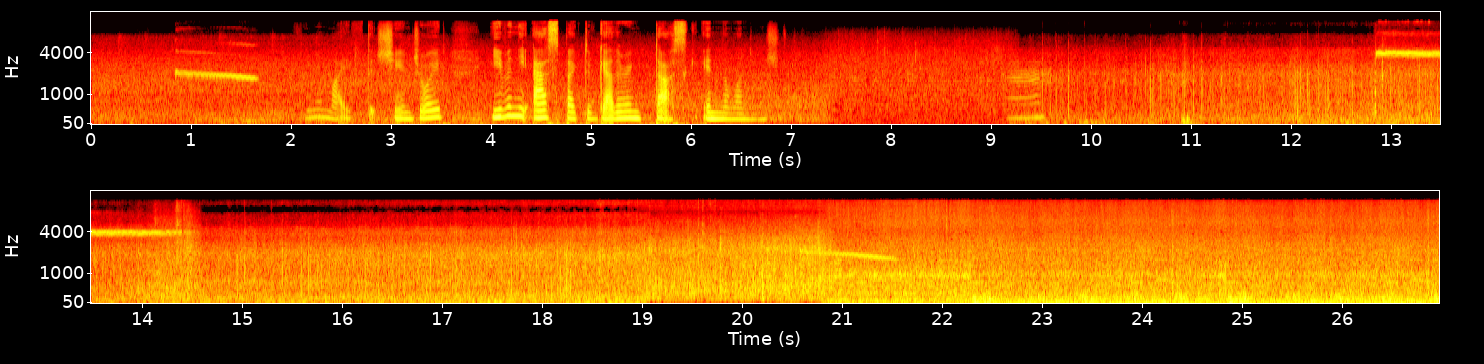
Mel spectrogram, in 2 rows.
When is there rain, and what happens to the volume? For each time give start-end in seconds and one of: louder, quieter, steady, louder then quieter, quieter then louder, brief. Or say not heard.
0.0-26.9 louder.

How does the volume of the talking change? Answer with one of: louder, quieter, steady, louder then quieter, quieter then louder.
louder.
